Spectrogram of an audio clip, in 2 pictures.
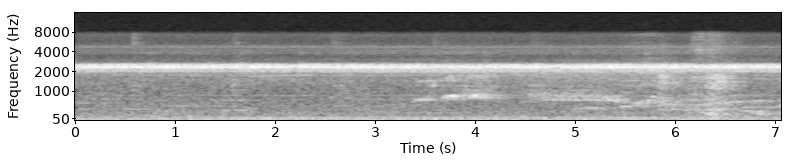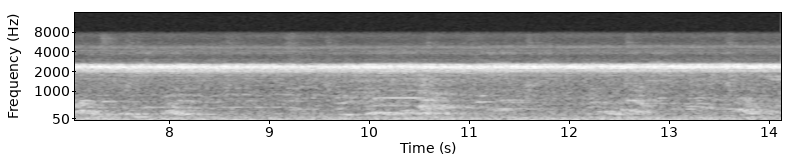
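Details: A rural night chorus of crickets, heard from inside a room, holds one constant high-pitched trill so dense it sounds like continuous ringing, with faint scattered low sounds beneath.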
